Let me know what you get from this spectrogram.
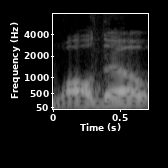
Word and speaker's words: Waldo: We know that he was, again, Waldo, or sometimes it's actually pronounced with a V sound on the front and an S sound on the end, which is more like Valdez.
